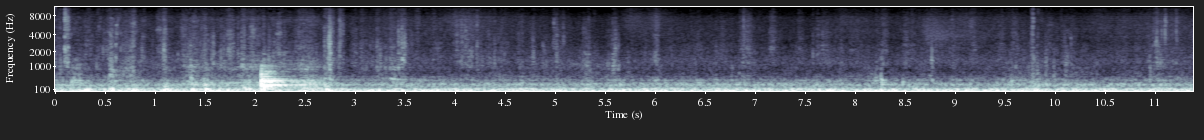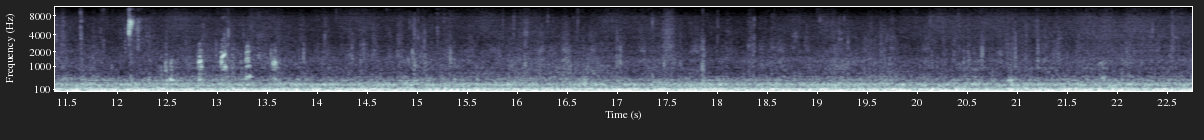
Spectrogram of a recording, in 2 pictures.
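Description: Newborn puppies squeak and whimper softly.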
